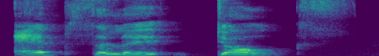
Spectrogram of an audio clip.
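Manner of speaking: drawn-out mock yell of abuse; slow, scornful holler, partly held back; retold yell. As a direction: yell the insult slowly, stretching each word. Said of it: "I just yelled out".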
